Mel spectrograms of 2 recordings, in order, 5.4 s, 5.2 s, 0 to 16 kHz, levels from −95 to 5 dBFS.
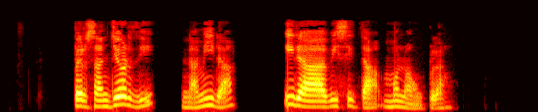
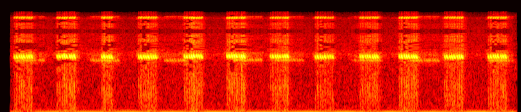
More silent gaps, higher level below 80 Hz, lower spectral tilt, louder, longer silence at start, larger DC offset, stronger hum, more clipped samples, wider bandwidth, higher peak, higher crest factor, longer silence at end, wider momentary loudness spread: first, 1.59-1.80 s, 2.39-2.83 s vs none; second, -66 dBFS vs -52 dBFS; first, -4.5 dB/octave vs 1.5 dB/octave; about the same, -18 LUFS vs -16 LUFS; first, 0.75 s vs 0.15 s; second, under 0.1% vs 0.7%; neither; neither; second, 8.2 kHz vs 11 kHz; about the same, -2 dBFS vs 0 dBFS; about the same, 18 dB vs 18 dB; first, 0.9 s vs 0.1 s; first, 15 LU vs 4 LU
